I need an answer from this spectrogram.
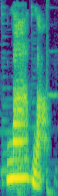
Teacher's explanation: The second syllable we say it soft and light, then we call it a neutral tone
